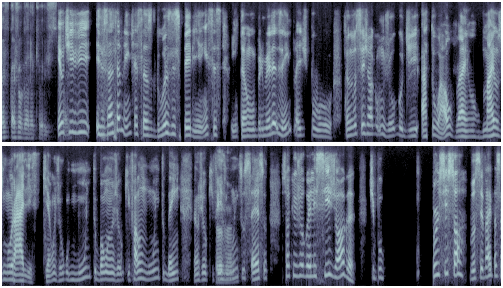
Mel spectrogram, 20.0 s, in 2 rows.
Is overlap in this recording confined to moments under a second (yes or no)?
yes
